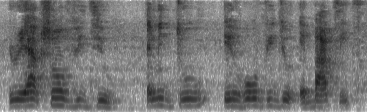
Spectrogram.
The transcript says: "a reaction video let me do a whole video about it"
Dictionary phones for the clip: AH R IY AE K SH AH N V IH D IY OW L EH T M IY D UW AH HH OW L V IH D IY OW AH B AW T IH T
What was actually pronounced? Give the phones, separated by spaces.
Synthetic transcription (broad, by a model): R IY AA K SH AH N V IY D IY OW L EH T M IY D UW AH HH OW L V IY D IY OW AH B AW T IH T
